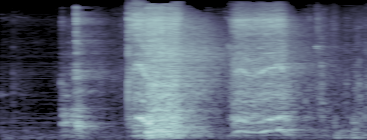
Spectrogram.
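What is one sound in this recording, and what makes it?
A cordless drill whirs briefly as it drives a screw.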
